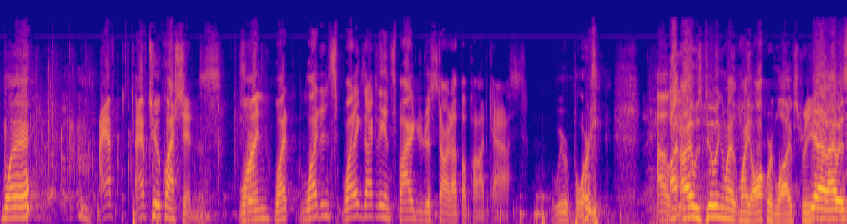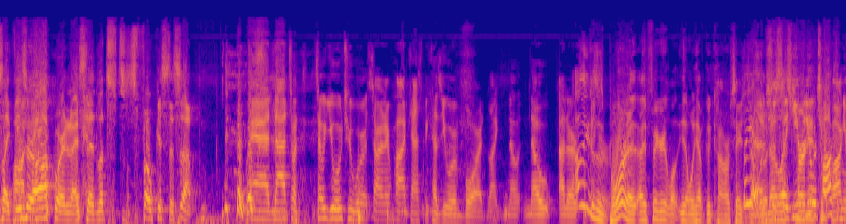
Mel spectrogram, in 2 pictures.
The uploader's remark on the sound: An audience Q&A - recorded LIVE at Long Island Retro Gaming Expo!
